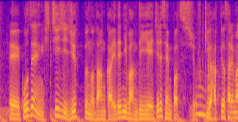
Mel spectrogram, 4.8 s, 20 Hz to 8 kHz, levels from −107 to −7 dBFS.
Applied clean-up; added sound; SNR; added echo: none; none; none; none.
